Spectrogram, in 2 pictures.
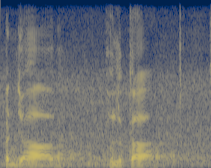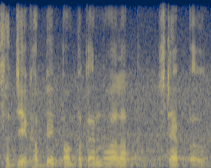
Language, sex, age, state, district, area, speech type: Punjabi, male, 18-30, Punjab, Fazilka, rural, spontaneous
